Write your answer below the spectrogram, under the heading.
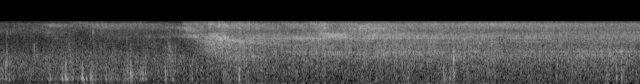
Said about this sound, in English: Careful. On those, I would just water around them.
